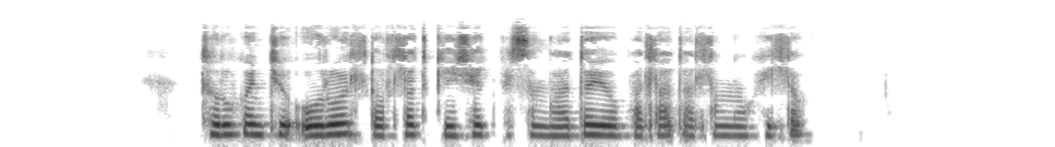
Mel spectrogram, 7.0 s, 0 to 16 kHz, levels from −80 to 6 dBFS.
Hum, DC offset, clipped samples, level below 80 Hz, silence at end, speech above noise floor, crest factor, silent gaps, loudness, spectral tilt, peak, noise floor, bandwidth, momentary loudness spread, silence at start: none; under 0.1%; under 0.1%; -70 dBFS; 1.65 s; 48 dB; 20 dB; none; -20 LUFS; -2.5 dB/octave; -2 dBFS; -68 dBFS; 9.4 kHz; 11 LU; 1.35 s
